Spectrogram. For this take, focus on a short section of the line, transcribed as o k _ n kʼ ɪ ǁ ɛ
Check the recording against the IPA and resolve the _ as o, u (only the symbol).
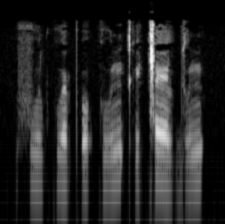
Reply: u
